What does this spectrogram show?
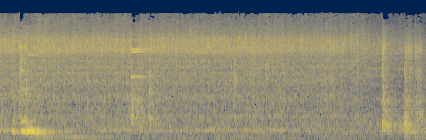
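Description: Paneer in a yogurt gravy sizzling steadily in a kadai over a gas flame. A wooden spatula knocks against the pan, once about half a second in and again about two seconds in. Near the end a glass lid clatters onto the pan, and the sizzle goes muffled.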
